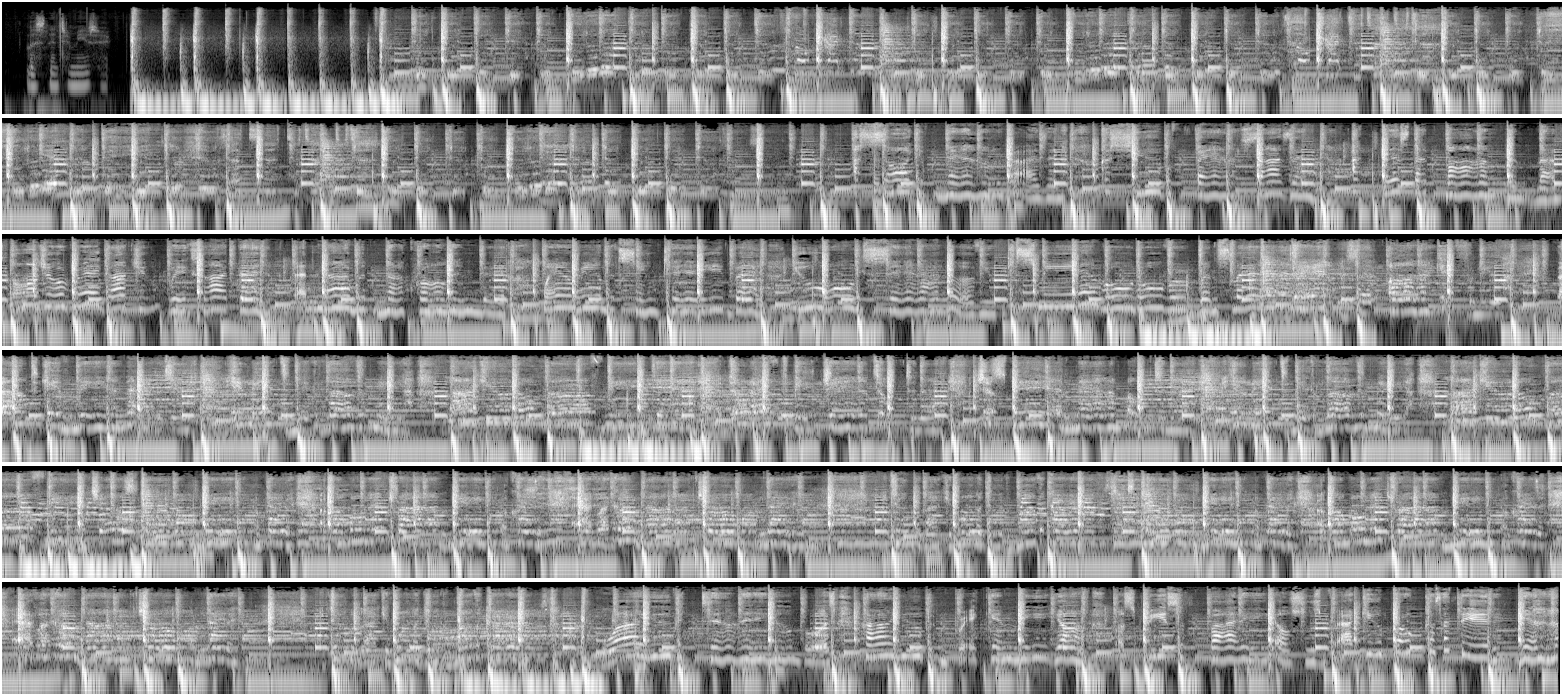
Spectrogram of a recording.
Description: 話はそれましたが、本作も所々Neo Soul風味を感じさせる良曲がちらほら。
